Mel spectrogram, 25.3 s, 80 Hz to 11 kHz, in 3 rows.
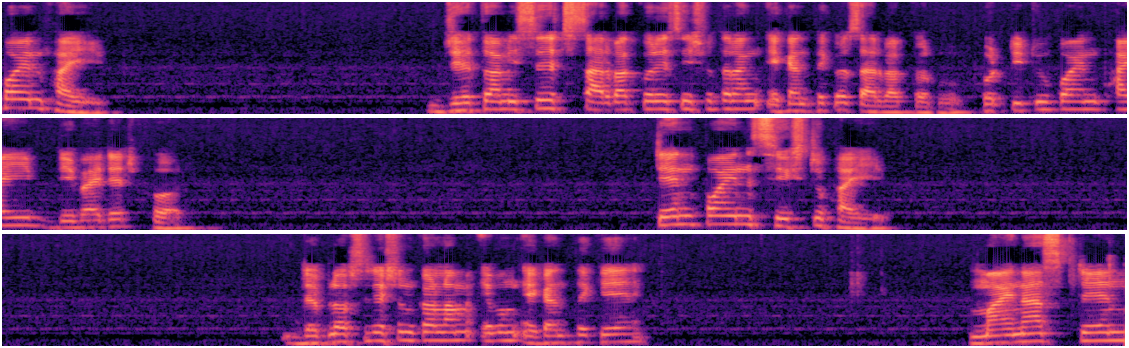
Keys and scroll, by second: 22.9 Down, 23.8 KP_Subtract, 24.6-25.2 typing.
